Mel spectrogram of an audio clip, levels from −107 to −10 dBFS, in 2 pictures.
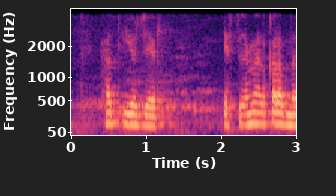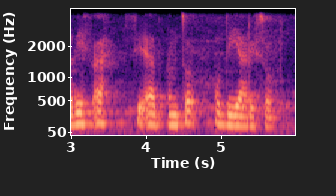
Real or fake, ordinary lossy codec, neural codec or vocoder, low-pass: real; none; none; 3.6 kHz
